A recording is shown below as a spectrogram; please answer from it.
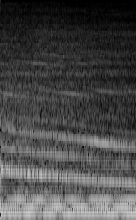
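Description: Stoner-rock band in a held passage: a sustained low drone runs under a single high note that slides slowly and steadily down in pitch.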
